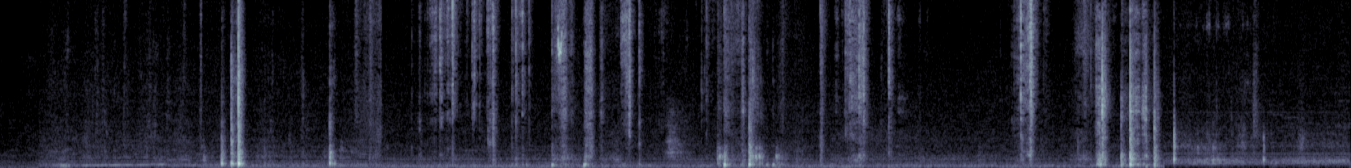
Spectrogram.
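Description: Wooden blocks and plywood pieces handled and set against each other and the work surface: an irregular string of sharp clicks and knocks with short scrapes.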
